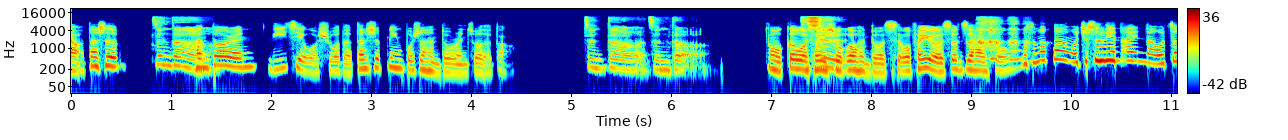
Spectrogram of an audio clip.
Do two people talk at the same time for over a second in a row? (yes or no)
no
